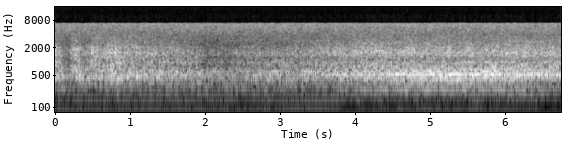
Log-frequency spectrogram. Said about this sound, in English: On a pitch black lane along the main road from San Jose to Oakland is a parked police car. It's wiped out. Quietly, the two occupants watch the infrequent cars that pass the spot. Here comes a car. Turn over your motor.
